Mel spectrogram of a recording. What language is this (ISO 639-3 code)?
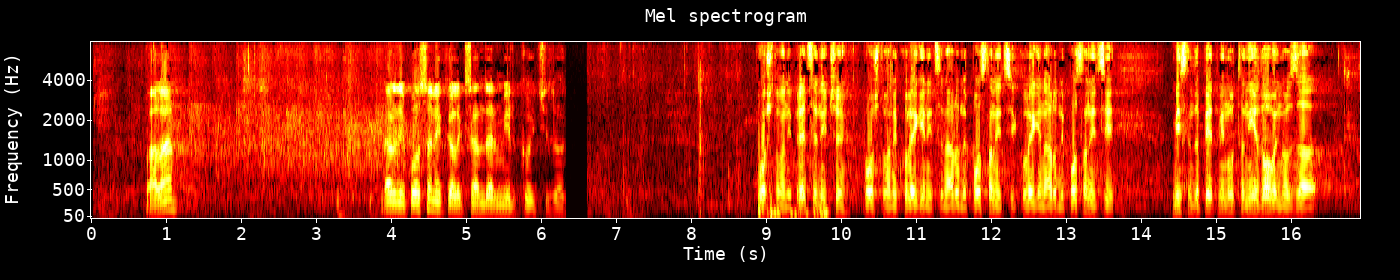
srp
